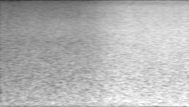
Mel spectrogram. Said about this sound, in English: Waves crash against the rocks behind Shellback as he fishes in the cove.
